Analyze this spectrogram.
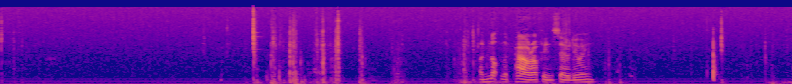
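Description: A plug clicks into a socket.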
